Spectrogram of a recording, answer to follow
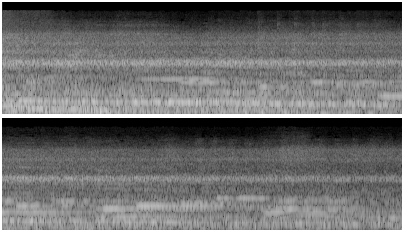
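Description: An electric train slowing down, its motor whine falling in pitch over the first few seconds. A string of short, clear tones at different pitches plays over it.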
